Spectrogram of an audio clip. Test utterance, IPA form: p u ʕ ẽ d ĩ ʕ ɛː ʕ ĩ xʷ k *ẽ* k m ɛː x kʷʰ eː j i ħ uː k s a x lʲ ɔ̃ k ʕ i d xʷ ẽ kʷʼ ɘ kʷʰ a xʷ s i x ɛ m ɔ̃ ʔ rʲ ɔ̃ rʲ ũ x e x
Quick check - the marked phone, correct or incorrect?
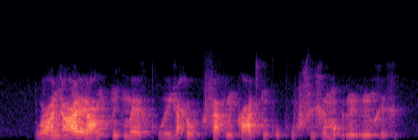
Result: incorrect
